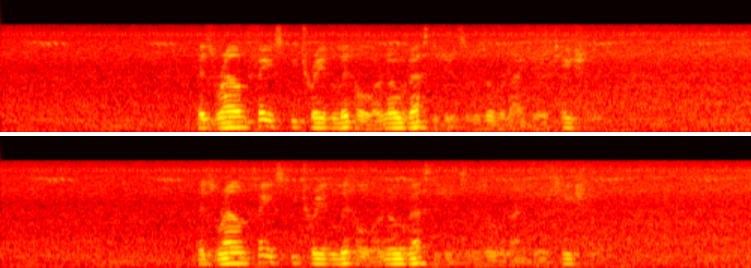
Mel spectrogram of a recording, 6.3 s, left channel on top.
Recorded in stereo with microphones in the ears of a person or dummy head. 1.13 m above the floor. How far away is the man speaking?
About 1.5 m.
